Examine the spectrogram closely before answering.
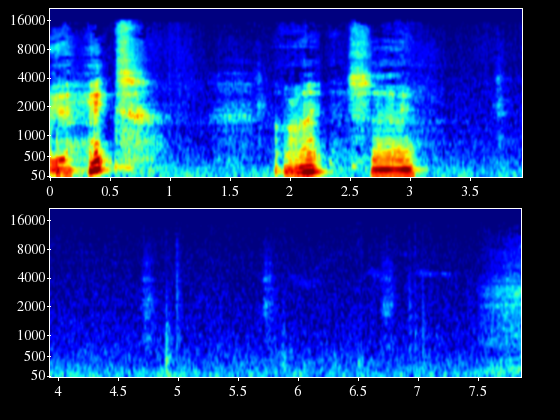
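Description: Cardboard game pieces click softly onto a board.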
